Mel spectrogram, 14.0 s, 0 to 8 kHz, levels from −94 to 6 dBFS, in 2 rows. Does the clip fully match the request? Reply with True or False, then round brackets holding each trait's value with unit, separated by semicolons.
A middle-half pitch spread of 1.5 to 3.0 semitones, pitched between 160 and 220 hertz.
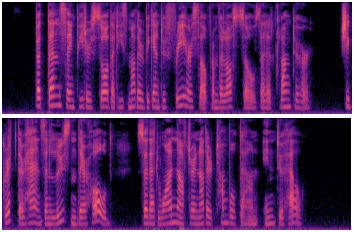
True (2.7 semitones; 190 Hz)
